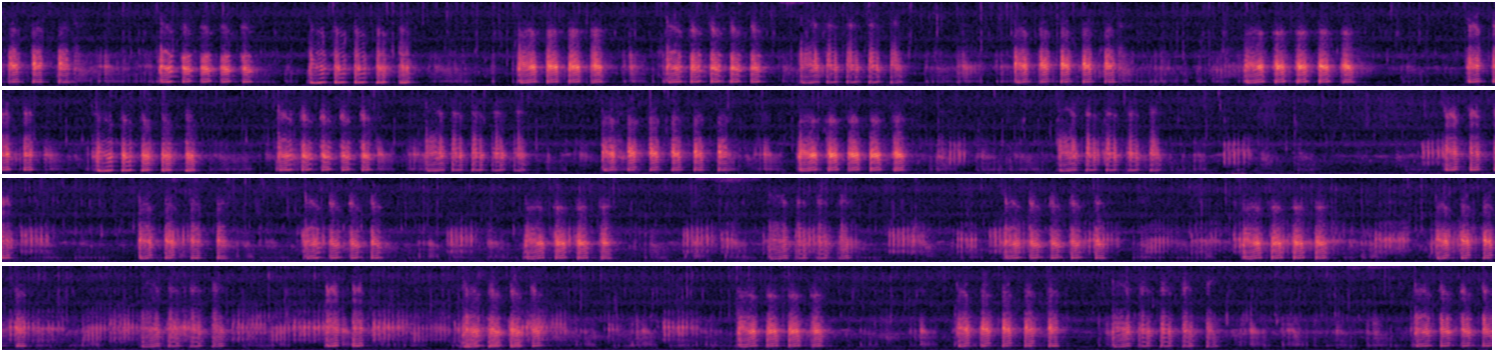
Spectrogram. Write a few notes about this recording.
Small ecological pool, All kinds of frogs chirping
